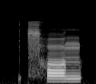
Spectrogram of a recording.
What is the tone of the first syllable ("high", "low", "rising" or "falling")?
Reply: high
